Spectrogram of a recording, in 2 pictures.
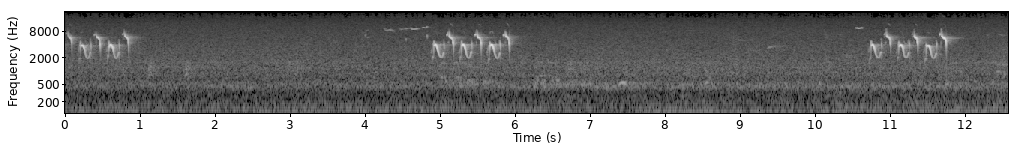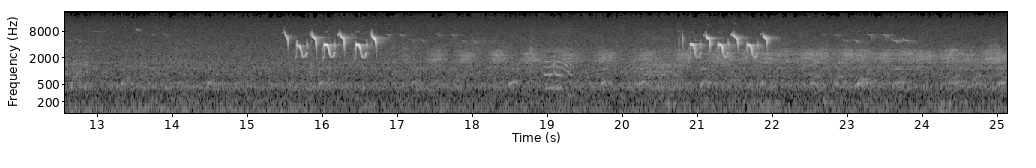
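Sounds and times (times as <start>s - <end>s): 
marsh tit Poecile palustris calling: 0.0s - 1.0s, 4.8s - 6.0s, 10.6s - 11.9s, 15.5s - 25.1s
background hiss: 0.0s - 25.1s.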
